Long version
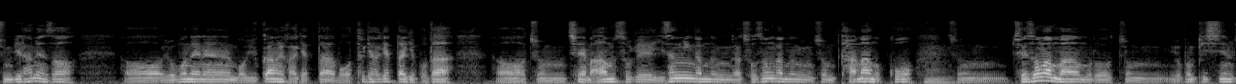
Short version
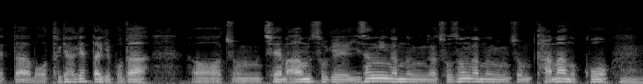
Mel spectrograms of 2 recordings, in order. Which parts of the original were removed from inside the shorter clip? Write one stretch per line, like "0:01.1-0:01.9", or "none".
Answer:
none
